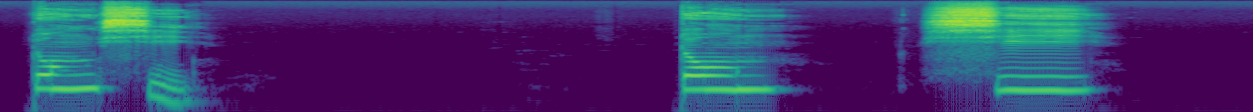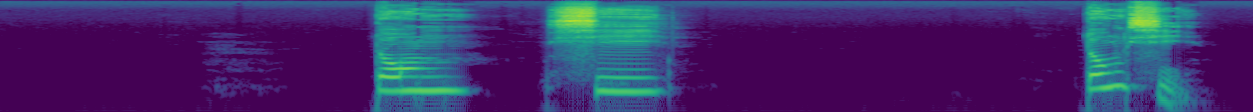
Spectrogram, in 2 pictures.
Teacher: both are first tone and they literally mean East West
